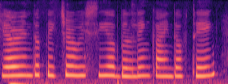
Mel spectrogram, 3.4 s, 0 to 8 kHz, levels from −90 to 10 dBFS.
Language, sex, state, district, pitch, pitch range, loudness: English, female, Assam, Kamrup Metropolitan, 320 Hz, 300-325 Hz, -15 LUFS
